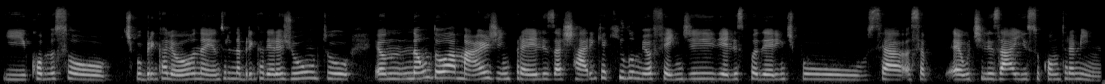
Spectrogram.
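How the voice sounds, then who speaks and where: A woman's voice: a little high, flat delivery, normal speed, few pauses. A young woman talking casually in an interview, chatty and full of fillers. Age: young adult.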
